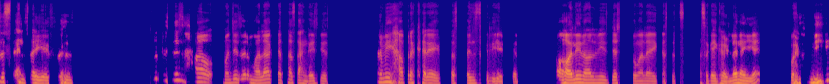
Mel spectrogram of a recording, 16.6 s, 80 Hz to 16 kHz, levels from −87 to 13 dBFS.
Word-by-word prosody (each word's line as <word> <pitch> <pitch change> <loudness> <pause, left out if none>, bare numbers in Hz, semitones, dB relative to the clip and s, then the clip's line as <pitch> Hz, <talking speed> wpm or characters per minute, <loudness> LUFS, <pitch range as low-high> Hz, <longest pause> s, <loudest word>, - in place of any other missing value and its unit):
तसंच 185 0 +3
त्यांचाही 145 -4 +2
एक्सप्रेशन. 135 +1 -2 1.7
तर 335 - -9 0.2
दिस - - -13 0.2
इज 255 -2 -6 0.3
हाऊ 185 -3 +1 0.2
म्हणजे 145 +3 -4
जर 165 +1 -4
मला 140 +5 +1 0.2
कथा 140 +2 -5
सांगायची 120 -4 -4 0.2
असेल, - - -11 1.0
तर 175 - +1
मी 190 0 +4
ह्या 155 -3 0
प्रकारे 135 -2 0 0.4
सस्पेन्स 125 +1 -4 0.2
क्रिएट 110 -2 -4 0.2
करतो. 150 - -2
All 135 +3 +8
in 155 -1 +5
all 140 0 +2
me 140 -1 -1
just 135 +1 -2 0.2
तुम्हाला 115 0 -3
एक 110 0 -5
असंच, 105 0 -12 0.3
असं 115 -3 -4
काही 115 0 +1
घडलं 110 +4 +4
नाहीये. 120 -4 +4 0.6
पण 125 +1 +4 0.3
मी 150 - +8
135 Hz, 125 wpm, -24 LUFS, 115-150 Hz, 1.7 s, All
